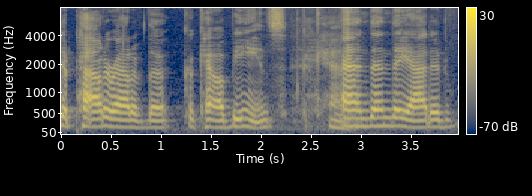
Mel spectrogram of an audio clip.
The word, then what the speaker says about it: cacao: child see a CEO it's pronounced cacao cacao chocolate coca no there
